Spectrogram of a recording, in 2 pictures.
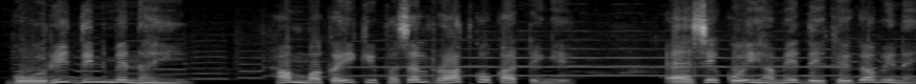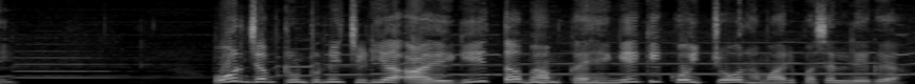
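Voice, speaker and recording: A man's voice: sits high, unhurried, dark tone. A man voicing a lazy, scheming crow husband in a children's cartoon. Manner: scheming, work-shy. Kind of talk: Hindi children's cartoon voice acting. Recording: dull lo-fi audio with music behind.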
